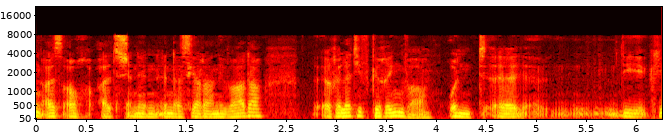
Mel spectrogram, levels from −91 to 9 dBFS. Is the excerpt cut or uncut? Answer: cut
